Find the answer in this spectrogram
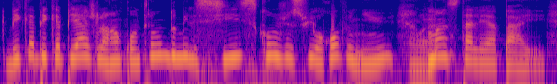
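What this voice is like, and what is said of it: Charming foreign accent in French. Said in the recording (French): “Quel français magnifique. ... Avec un accent à faire fondre les icebergs. Hein. Un accent sexy comme ça.”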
